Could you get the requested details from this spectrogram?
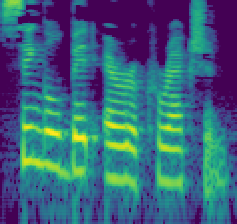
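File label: "single bit error correction", English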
